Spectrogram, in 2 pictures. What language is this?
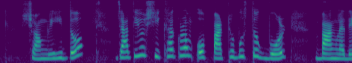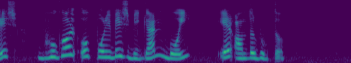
Bangla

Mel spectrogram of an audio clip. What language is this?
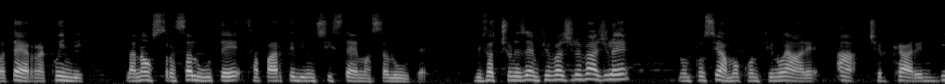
Italian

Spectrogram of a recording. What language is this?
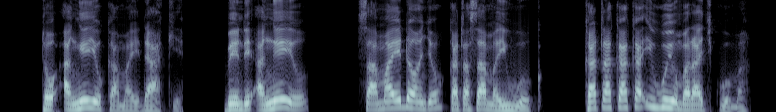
Luo (Kenya and Tanzania)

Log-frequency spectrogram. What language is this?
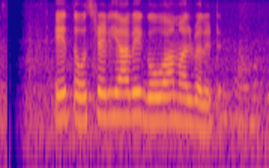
Sinhala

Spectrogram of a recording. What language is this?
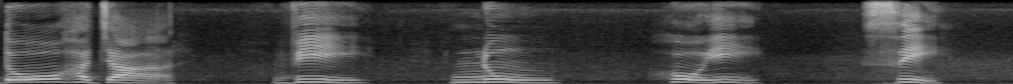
Punjabi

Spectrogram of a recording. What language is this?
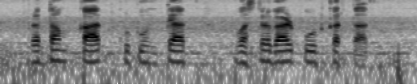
Marathi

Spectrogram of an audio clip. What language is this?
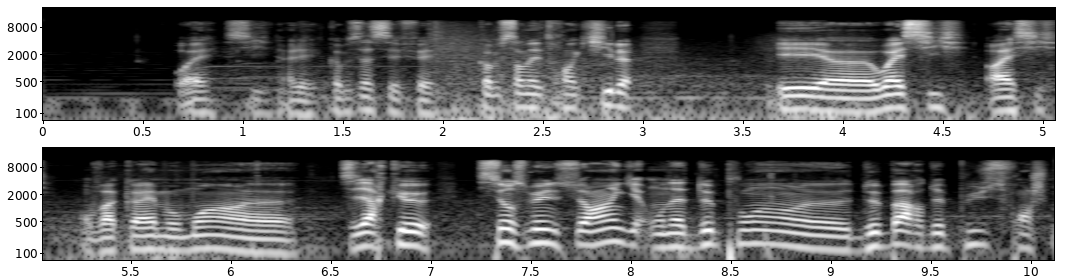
French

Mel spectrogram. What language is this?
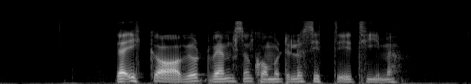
Norwegian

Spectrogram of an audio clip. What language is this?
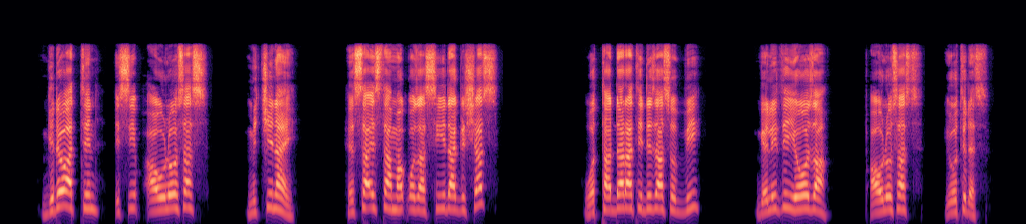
Gamo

